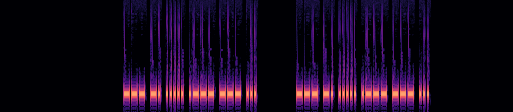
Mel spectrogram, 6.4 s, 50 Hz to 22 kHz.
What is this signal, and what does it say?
Morse code, heard as a keyed tone, about 50 wpm, 700 Hz. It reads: ON5JOS ON5JOS
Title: DXCC-100 Call Signs - 6 Characters - Repeated 2x - 50wpm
